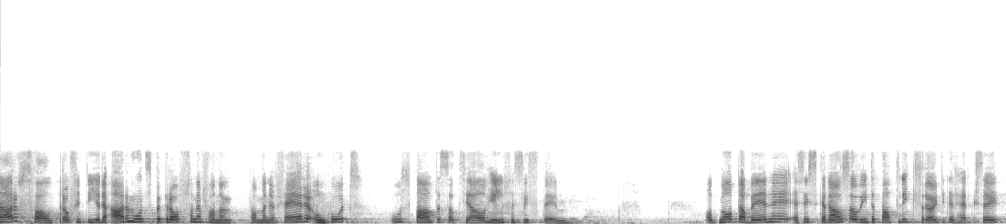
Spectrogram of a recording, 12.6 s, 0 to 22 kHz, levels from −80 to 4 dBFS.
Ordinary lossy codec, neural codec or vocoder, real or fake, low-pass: none; codec, 16 kHz, 2 kbps, X-Codec, HuBERT features, trained on general audio; fake; 7.2 kHz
